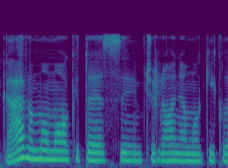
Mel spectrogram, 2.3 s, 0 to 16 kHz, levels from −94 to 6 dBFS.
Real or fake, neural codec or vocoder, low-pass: real; none; 7.2 kHz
